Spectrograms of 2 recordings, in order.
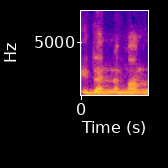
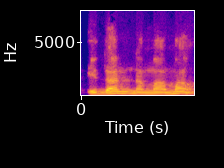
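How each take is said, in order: First: The 'na' syllable is dropped before 'mama'. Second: The 'na' syllable is clearly said before 'mama'. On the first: The speaker calls it wrong. "इदन मम नहीं होता" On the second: The speaker calls it right. "अब होंठ खुले हुए, ये फर्क होता है"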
